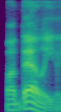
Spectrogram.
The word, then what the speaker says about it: Baldelli: Did you really just butcher his name, former Sox player? – Yeah, probably. I don't know. I'm reading it off. – Rocco Baldelli? – Baldelli. That's what I said.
